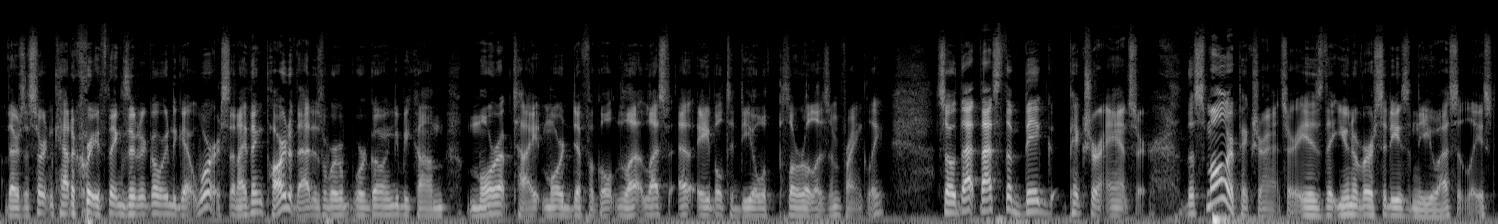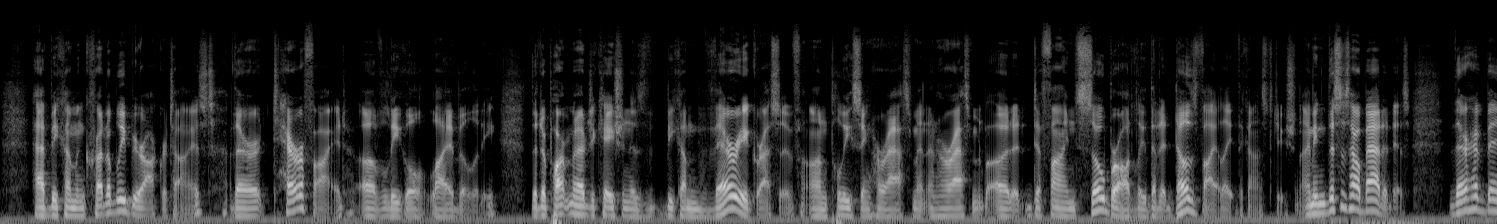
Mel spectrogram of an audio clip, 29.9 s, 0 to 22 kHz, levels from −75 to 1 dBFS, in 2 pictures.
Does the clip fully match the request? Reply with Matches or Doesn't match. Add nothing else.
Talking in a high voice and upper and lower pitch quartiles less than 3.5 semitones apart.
Doesn't match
